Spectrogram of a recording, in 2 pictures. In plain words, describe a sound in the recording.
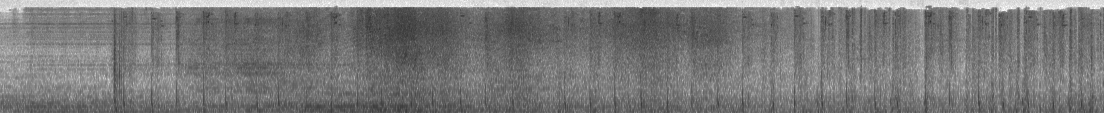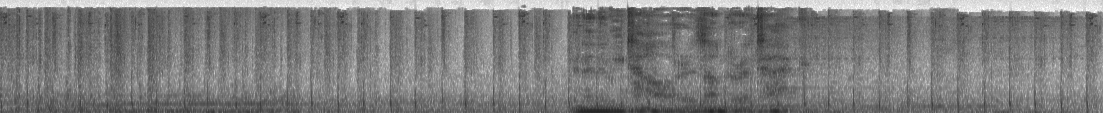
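Heavy footsteps thud quickly and steadily as a runner moves along.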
